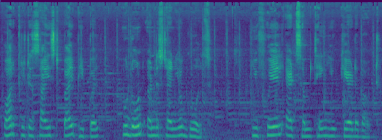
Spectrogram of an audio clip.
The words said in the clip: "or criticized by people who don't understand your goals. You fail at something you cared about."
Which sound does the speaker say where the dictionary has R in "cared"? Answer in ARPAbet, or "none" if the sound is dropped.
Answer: R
